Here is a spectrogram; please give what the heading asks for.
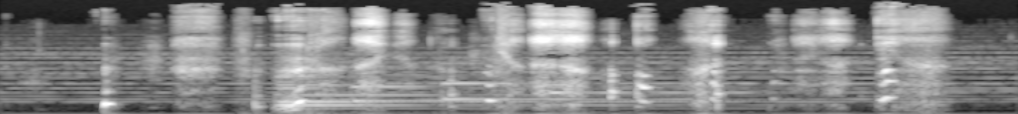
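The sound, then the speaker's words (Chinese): A girl's muffled moans and whimpers come as a series of short, breathy voiced bursts of uneven loudness, some rising in pitch, with brief pauses between them. “回答他的只有女孩的闷哼声。”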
